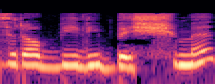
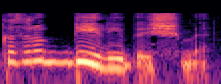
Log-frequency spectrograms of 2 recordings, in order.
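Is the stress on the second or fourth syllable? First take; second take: fourth; second. First: The stress is on the fourth syllable. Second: The stress is on the second syllable. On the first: The speaker calls it wrong. "Nie zrobilibyśmy" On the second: The speaker calls it right. "Tam się nawet na czwartą sylabę będzie przesuwał akcent"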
